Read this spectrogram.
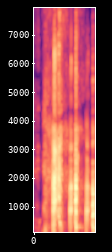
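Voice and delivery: short acted cackle; knowing, wicked chuckle; crow's cackle. A narrator's reading. Crow laughs at a cruel riddle, cackling.

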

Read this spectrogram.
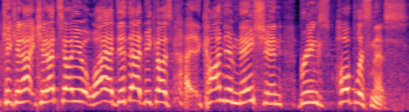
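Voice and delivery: high, urgent preacher delivery; impassioned preaching. Real, not acted. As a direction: press the point home, slowing at the end. Preaching at full force.

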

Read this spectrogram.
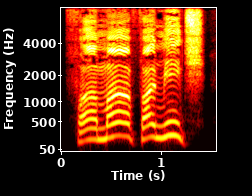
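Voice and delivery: loud, slow, high announcement; announcing. A narrator's reading. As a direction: proclaim the arrival, stretching the name. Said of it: "возвестил Видоплясов, входя в комнату". (торжественное объявление)

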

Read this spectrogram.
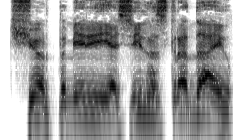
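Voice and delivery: high, drawn-out complaint; wounded skipper groaning his words; pained moan. A narrator's reading. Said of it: "простонал шкипер Зели".

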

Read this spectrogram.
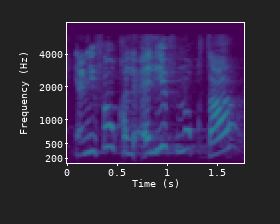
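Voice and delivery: ordinary talk, nothing marked

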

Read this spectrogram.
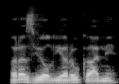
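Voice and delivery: plain reading voice

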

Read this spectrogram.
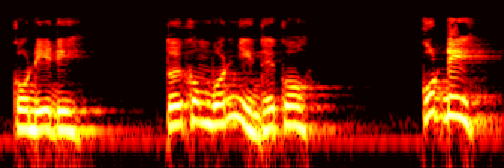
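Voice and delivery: rising, building to a high cry; angry dismissal. A narrator's reading. Lâm ordering his wife out, rising anguished anger. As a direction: drive her out, climbing to a pained shout. Husband drives her away.

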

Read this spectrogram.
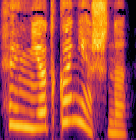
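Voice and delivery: high, loud, slow indignant protest. A narrator's reading. The dragoness indignantly rejecting the heroine's fear. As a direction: protest the idea hotly. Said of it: "возмутилась драконица".

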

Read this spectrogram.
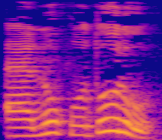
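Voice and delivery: slow أن اقتلوا with the nun rounded to "u"; stressing the damma. Shown as a demonstration. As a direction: lean on the "u" of أن اقتلوا. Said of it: "أنا بأكد عليها أهو". (تأكيد ضم النون في أن اقتلوا ببطء)

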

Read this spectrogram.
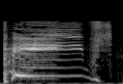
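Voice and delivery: very high, loud triumphant yell; gleeful roar. A narrator's reading. Filch catching Peeves, loud gleeful roar. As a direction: roar the name with glee. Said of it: "Filch roared gleefully".

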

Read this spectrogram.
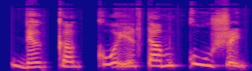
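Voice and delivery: crying out, high and very slow; tearful cry. A narrator's reading. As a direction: wail it near tears. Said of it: "плачущим голосом закричал хозяин".

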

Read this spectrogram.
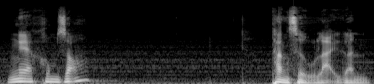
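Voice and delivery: plain reading voice

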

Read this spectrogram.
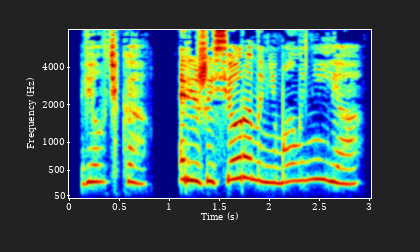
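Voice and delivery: high plaintive lament; plaintive wail. A narrator's reading. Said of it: "жалобно запричитала Маргарита".

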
